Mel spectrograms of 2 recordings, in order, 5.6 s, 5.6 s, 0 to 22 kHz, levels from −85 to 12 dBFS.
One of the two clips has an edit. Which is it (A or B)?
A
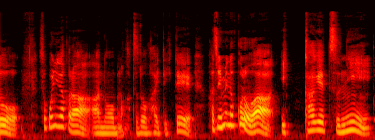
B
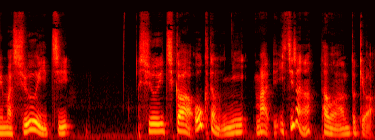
A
